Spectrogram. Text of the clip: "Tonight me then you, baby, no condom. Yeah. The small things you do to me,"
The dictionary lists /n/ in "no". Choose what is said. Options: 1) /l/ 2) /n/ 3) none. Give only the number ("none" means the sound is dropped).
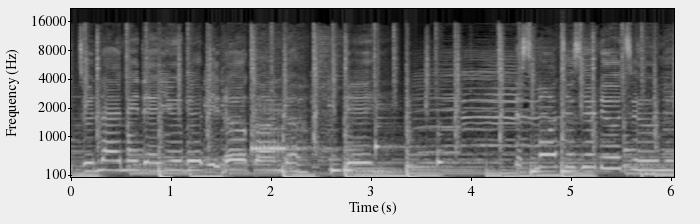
1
